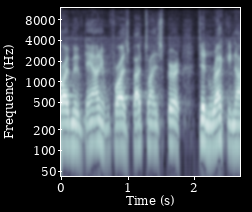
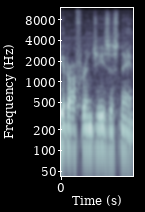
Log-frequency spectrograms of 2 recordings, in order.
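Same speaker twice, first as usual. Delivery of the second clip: under breath, much quieter, lower; 3 semitones lower, 9 dB quieter than usual. Speaker retells what he said while a woman leaned in to hug him, under his breath. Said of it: "underneath my breath".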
